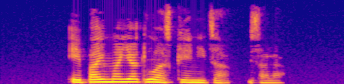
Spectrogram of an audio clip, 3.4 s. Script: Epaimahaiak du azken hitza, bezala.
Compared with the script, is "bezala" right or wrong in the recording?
right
